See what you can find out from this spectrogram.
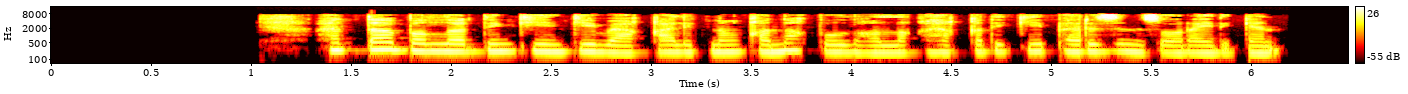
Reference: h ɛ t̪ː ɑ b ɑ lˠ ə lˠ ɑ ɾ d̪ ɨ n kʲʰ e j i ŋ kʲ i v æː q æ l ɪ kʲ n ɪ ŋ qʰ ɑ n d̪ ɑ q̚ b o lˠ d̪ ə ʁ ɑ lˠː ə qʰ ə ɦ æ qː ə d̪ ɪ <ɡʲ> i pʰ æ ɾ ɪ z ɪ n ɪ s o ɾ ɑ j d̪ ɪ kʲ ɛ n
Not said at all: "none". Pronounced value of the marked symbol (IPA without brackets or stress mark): kʲ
